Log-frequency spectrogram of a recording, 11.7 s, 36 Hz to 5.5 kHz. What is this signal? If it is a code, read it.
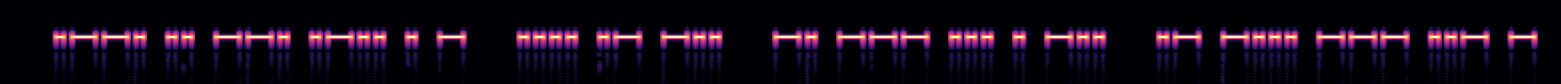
Morse code, heard as a keyed tone, about 20 wpm, 600 Hz. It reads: PIGLET HAD NOSED ABOUT
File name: cw-books / winnie-the-pooh / winnie-20wpm-page-0091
